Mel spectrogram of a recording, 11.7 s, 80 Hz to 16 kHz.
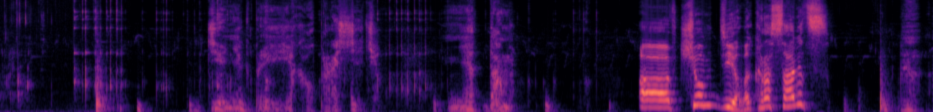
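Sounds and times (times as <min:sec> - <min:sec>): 
drinking glass clinking: 0:00.0 - 0:08.0
water poured into a drinking glass: 0:00.0 - 0:08.2
speech: 0:02.6 - 0:04.8, 0:05.4 - 0:07.0, 0:08.0 - 0:10.4.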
